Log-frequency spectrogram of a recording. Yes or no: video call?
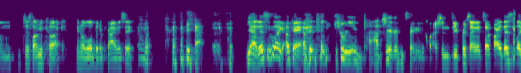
yes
